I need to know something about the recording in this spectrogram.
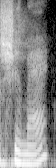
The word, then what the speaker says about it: Schumack: We also have Miss Shumack. I'm Shumack on social media, Shumack Realty Group. It's spelled SCHUMACK and then Realty Group.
